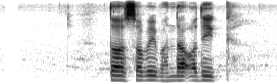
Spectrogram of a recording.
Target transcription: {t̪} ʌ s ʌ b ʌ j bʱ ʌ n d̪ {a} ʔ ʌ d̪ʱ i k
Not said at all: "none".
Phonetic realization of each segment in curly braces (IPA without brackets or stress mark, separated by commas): t̪, a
